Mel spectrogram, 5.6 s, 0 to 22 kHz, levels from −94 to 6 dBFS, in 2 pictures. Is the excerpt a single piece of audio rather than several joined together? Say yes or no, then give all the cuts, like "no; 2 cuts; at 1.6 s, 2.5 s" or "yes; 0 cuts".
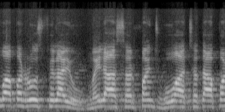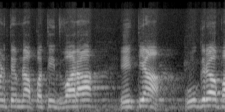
no; 1 cut; at 1.0 s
